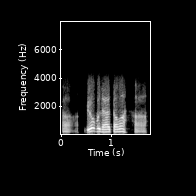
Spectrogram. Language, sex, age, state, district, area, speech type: Sindhi, male, 60+, Delhi, South Delhi, urban, conversation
